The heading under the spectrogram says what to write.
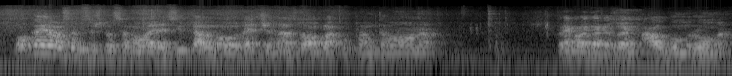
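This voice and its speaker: A man talks at medium pitch, his intonation fairly even, with noticeable background noise around him. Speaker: poetry reciter. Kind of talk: live talk to an audience.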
